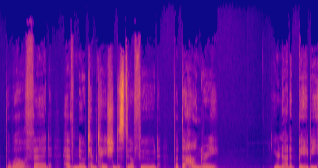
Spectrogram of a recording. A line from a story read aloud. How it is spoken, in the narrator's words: he whispered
